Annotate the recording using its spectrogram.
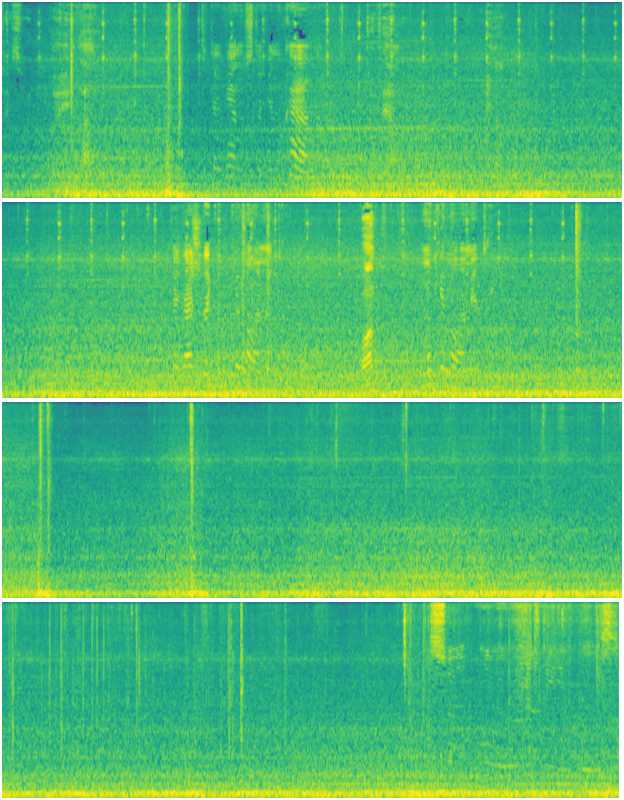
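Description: Steady low rumble of road and engine noise from a car cruising on a highway, heard from inside the cabin.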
